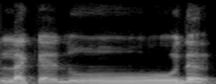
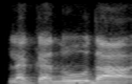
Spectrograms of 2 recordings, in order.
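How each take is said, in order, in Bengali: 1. শব্দটি কোনো স্বরধ্বনি ছাড়া একটি ঝাঁকুনি দেওয়া 'd' দিয়ে শেষ হয়। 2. শব্দটি একটি পূর্ণ যোগ করা 'a' স্বরধ্বনি দিয়ে শেষ হয়। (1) "জবর উচ্চারণ হবে না" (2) "এরকম পড়া যাবে না"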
